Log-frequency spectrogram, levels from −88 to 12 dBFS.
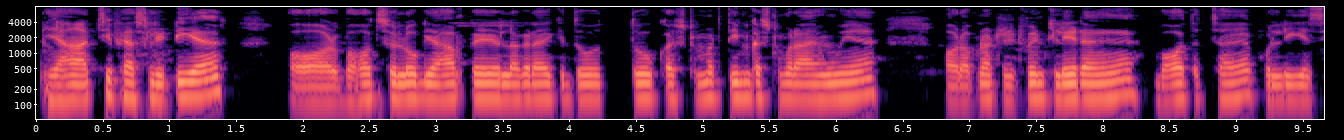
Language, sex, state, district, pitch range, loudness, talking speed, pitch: Hindi, male, Bihar, Sitamarhi, 125-135 Hz, -18 LUFS, 210 wpm, 130 Hz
